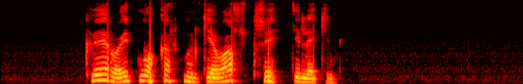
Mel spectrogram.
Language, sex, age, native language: Icelandic, male, 40-49, Icelandic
